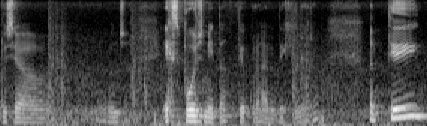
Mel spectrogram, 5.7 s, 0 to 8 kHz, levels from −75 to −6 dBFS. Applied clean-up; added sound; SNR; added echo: none; Gunshot, gunfire; 20 dB; none.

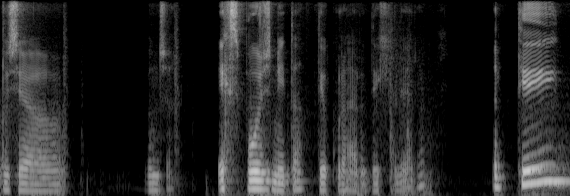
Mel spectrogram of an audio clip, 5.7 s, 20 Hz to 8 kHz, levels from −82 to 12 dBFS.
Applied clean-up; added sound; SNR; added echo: neural mask model RNNoise.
